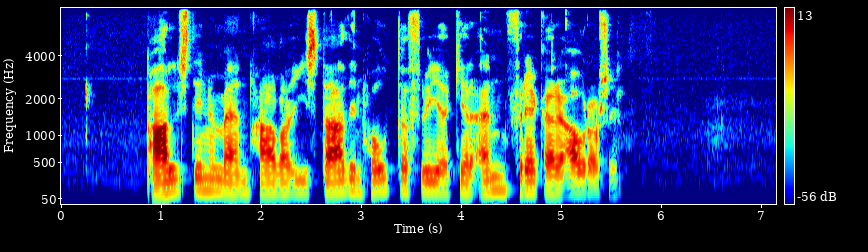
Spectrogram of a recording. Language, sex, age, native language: Icelandic, male, 30-39, Icelandic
